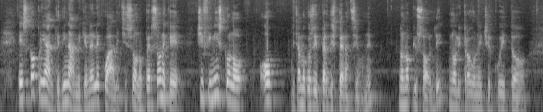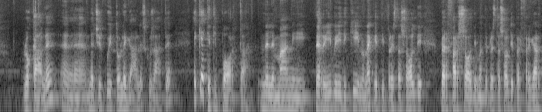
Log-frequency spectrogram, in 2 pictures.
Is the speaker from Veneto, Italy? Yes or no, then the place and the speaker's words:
yes; Veneto, Italy; Io arrivo, magari lo sentite nel mio accento, dal Veneto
